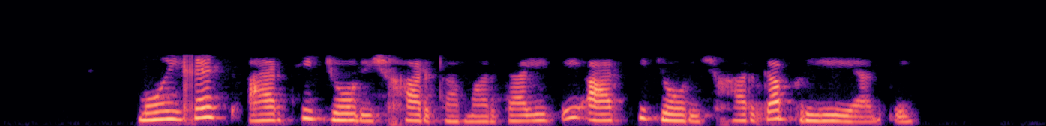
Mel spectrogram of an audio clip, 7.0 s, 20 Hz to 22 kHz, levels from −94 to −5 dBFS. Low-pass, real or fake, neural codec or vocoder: 3.6 kHz; fake; vocoder, 22.05 kHz, 80 mel bands, Vocos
